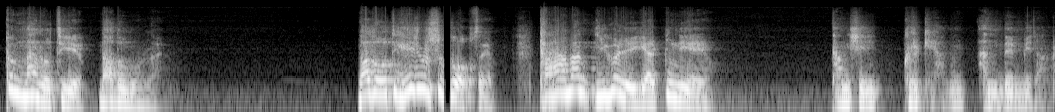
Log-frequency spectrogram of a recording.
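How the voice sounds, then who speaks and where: A male pastor preaching a sermon, pressing the congregation with rhetorical questions and swinging between loud urging and hushed speech. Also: a little high, big pitch swings, normal speed, pauses often.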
